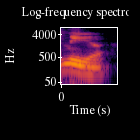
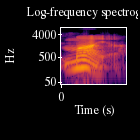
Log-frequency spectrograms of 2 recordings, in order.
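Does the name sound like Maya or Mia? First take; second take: Mia; Maya. First: The first vowel sounds like 'ee'. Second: The first vowel sounds like 'eye'. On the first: The speaker calls it right. "M I A is Mia" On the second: The speaker calls it wrong. "I made my wife pronounce it Maya"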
